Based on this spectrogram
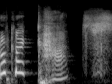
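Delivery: very high, shrill, impassioned outburst. Reading the Mouse's reply to Alice, in a shrill, passionate voice. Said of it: "in a shrill, passionate voice".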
